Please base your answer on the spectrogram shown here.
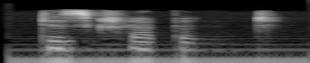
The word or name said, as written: discrepant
